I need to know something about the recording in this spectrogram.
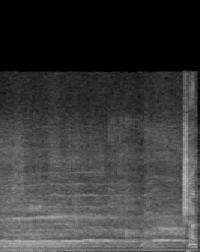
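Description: Sustained chord from a church keyboard, held steady with a slight shift a little past the middle, over a low murmur from the congregation.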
